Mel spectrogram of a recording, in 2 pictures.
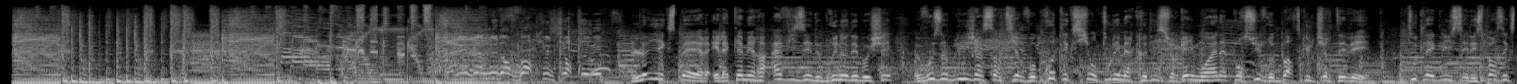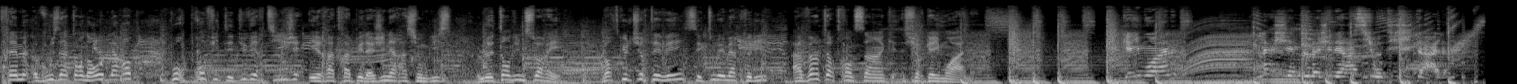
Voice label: promo; game1; gameone; boardkultur tv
